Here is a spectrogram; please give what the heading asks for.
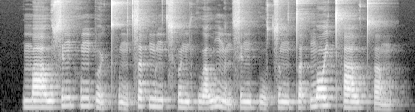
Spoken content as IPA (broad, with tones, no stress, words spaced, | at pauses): maː˧wsɪ˥ŋhʊ˥ŋ pɵ˨˩ɥt̪ʰʊ˨˩ŋt͡sɐ˥t̚ mɪ˧ŋt͡sʰɵ˨nkʷaː˨˥w ŋɵ˨˩nsɪ˨ŋ kʷɐ˨˩wt͡sʊ˨ŋt̪ɐ˨˥t̚mɔː˥j t̪ʰaː˧wt̪ʰɐ˨˩m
